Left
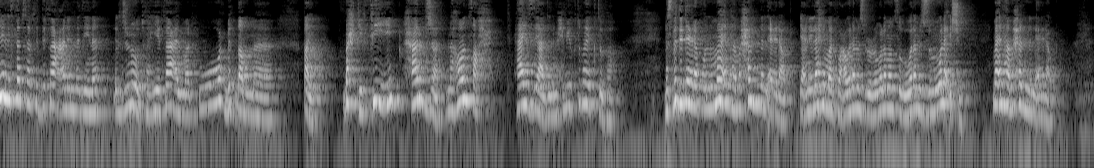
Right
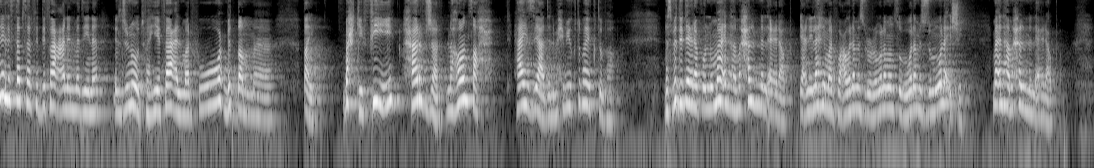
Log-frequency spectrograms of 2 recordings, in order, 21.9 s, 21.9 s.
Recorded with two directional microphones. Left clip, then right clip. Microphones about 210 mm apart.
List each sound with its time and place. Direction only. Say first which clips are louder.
0.0 s a woman's voice: right 7 dB; 55° right (ahead or behind)
6.9 s a woman's voice: right 10 dB; 45° right (ahead or behind)
13.3 s a woman's voice: right 8 dB; 35° right (ahead or behind)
